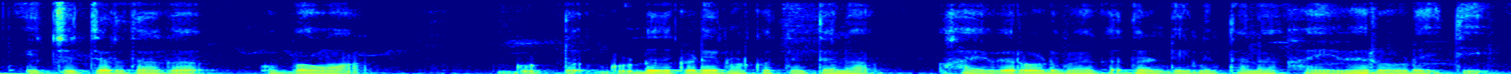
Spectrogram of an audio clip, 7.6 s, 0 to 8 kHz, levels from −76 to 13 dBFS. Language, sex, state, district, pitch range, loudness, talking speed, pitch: Kannada, male, Karnataka, Bijapur, 100-110 Hz, -28 LUFS, 120 wpm, 105 Hz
